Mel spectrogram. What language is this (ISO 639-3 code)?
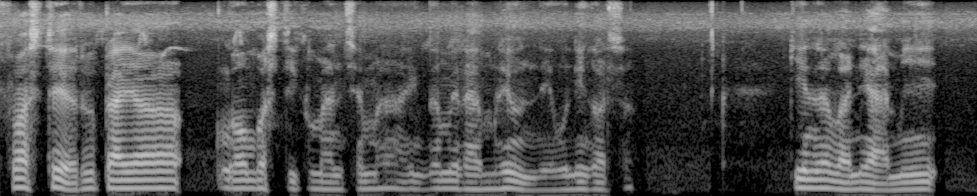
nep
